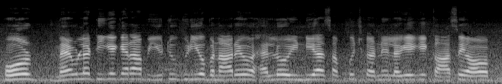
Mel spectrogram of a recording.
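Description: An Indian man in his thirties talks chattily to a camera held at arm's length, his voice sitting fairly high. Clear traffic and street noise run behind him out in the city. He mixes English phrases into an easy travel-vlog ramble. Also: little pitch movement, fairly quick. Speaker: travel vlogger. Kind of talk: casual vlog narration to camera. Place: busy city street and subway station outdoors. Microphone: handheld camera at arm's length.

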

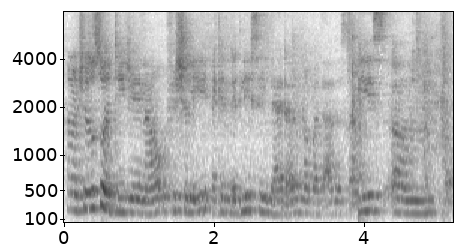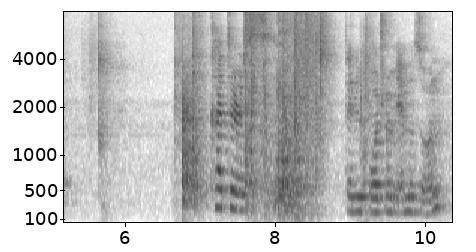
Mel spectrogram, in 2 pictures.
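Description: A woman's voice: medium pitch, normal speed, long pauses, very noisy. A young woman chatting casually in a home cooking vlog, rambling along with lots of filler words. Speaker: vlogger. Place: home kitchen. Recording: echoey kitchen, distant camera mic, kitchen clatter.

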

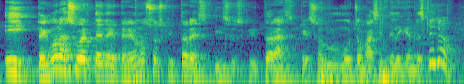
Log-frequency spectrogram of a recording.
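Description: Lively man doing gaming commentary. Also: on the high side, a little fast. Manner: animated, bursts into shouted exclamations and laughs. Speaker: gaming YouTuber. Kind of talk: casual let's-play commentary. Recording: roomy sound with faint game music.

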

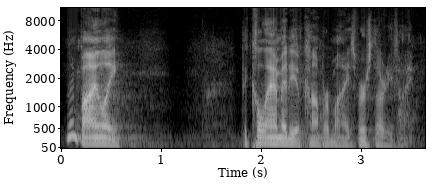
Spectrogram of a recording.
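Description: A man preaching an animated sermon as pastor, swinging from loud to quiet and acting out crowd voices. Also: medium pitch, fast, gravelly, slightly rough.

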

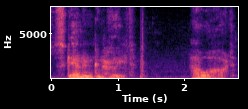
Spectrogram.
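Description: A man voicing a gentle, caring male robot bear in a video game, polite and formal, speaking without contractions. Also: medium pitch, sing-song, slow, background noise.

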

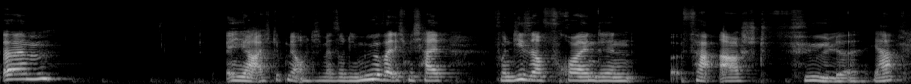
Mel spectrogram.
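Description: A woman's voice: slow, long pauses, fairly bright tone. A woman telling a personal story to her viewers in a casual monologue, acting out the quoted dialogue and addressing the audience with frequent fillers. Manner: acts out quoted dialogue with shifts in pitch. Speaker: vlogger.

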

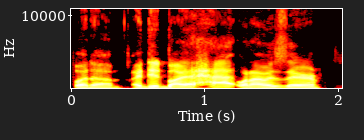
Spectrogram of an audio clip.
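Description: An American podcast host from Pennsylvania talks quickly in a medium-pitched, fairly even voice that's a bit bright and smooth. He chats casually, telling rambling anecdotes full of profanity. The recording is dry, made in a small curtained podcast room with a podcast mic and headphones.

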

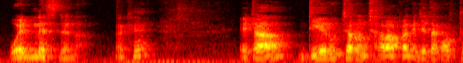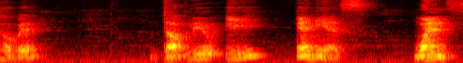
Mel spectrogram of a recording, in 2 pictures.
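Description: Man teaching pronunciation in an echoey room. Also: medium pitch. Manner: explains step by step, spells out letters, mixes in English phrases. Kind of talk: spoken lesson. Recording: roomy echo.

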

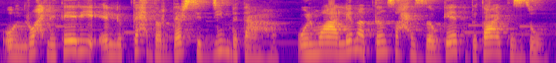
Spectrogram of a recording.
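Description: A woman's voice: medium pitch, racing, faint music behind. A woman with an Egyptian accent retelling a film story in a chatty, casual way with wry asides. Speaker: film recap narrator.

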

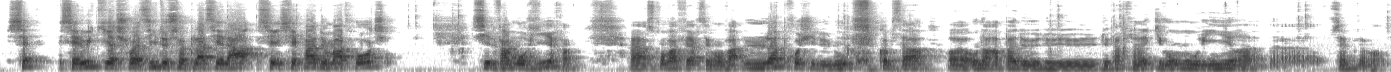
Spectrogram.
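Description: Slow-talking joking gamer guy. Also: a little high, steady tone, slight background noise. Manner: joking and rambling, talks to viewers, stammers repeated words. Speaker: gamer narrating his own play. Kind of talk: casual let's-play commentary.

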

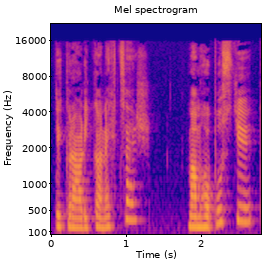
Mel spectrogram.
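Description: A woman's voice: medium pitch, animated, natural voice. Brief: cheeky little boy bossing his sister around, read by a woman. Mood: bossy teasing. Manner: teasing, commanding. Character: mischievous bossy little boy.

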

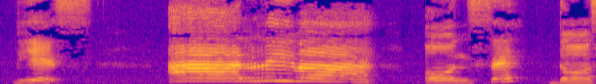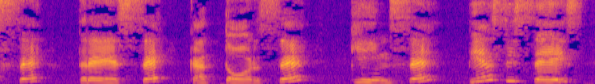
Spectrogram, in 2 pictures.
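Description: A woman leads a bilingual class for little children, drawing out each word slowly and clearly. Her voice sits a little high, with a sing-song lilt and lively exclamations. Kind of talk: bilingual lesson for young children.

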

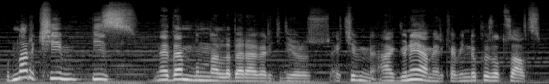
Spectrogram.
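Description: A man giving casual let's play commentary, jokey and excitable, bantering with game characters. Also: high voice, quick pace, faint music behind. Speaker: gamer.

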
